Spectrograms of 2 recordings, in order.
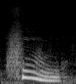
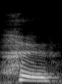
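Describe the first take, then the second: First: The vowel is a high back rounded vowel. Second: The vowel is a rounded central vowel. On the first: The speaker calls it wrong. "we don't say who" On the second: The speaker calls it right. "it's actually a central vowel"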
